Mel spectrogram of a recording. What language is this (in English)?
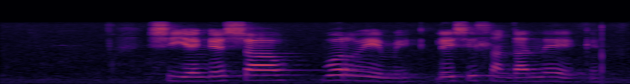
Tsonga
